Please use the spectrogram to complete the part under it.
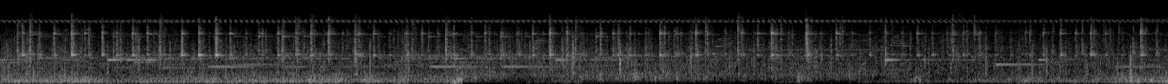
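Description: A horse's hooves thud softly on the ground in a steady rhythm.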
